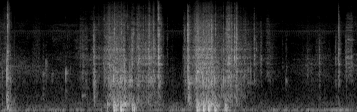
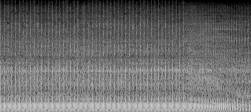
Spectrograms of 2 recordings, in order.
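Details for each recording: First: Scrapyard-found generator, unsure how to prime. Two recoil pulls, each a brief chuffing burst that dies straight away. It turns over but doesn't start. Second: Generator engine salvaged from scrap, first start: catches and runs with an even, steady beat of about three firings a second, then winds down; running normally.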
